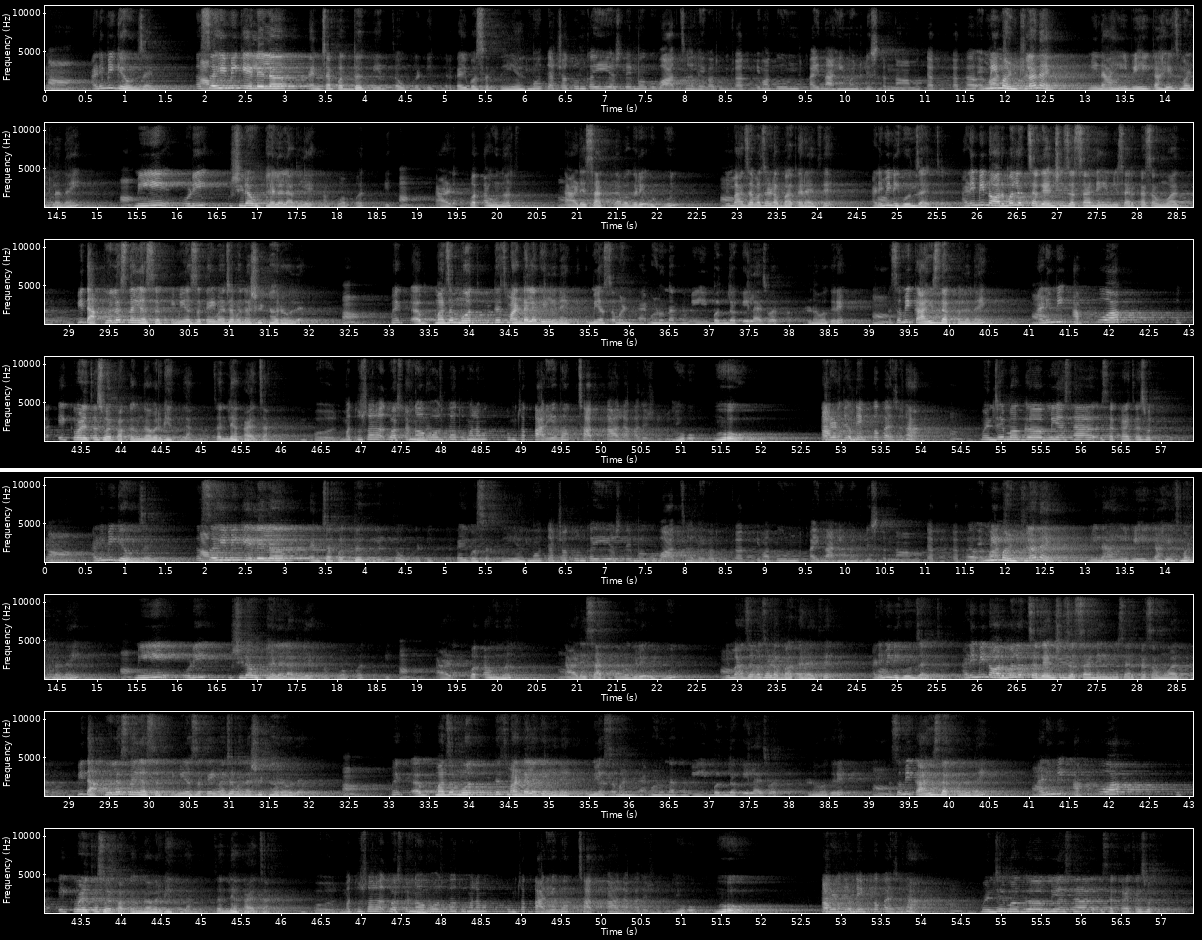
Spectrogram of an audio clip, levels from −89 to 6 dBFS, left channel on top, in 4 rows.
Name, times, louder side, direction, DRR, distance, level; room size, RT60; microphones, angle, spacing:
voice 1, 0.0-0.4 1.9-2.2 6.0-12.5 13.3-13.4 15.3-15.5 18.8-18.9 20.8-21.0 22.8-23.0 24.7-24.9 32.4-32.6 39.0-39.3 41.0-41.3 46.2-51.0 52.8-54.1 54.3-54.5, left 2 dB, 30° left, 5 dB, 1.3 m, -35 dB
voice 2, 0.6-1.4 1.9-3.0 3.3-6.0 11.5-12.6 13.0-14.8 15.5-16.4 16.6-17.7 18.0-18.3 19.2-20.2 20.8-22.3 22.8-24.2 24.7-28.6 29.1-31.9 33.0-37.8 38.2-38.7 39.3-40.5 41.1-42.1 43.2-44.9 45.2-45.9 47.3-47.9 50.9-51.8 52.8-53.3 53.8-54.0 54.7-56.9, left 2 dB, 50° left, 5 dB, 0.9 m, -26 dB
25.0 x 17.5 x 7.9 m, 2.4 s
head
